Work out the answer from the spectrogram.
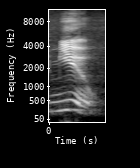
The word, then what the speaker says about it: mu: is labeled with this weird looking U it's pronounced mu okay it's like a u with a front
